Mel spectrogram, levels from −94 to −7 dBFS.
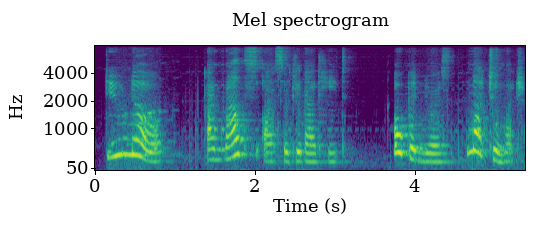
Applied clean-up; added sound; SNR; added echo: neural separator model SepFormer DNS4.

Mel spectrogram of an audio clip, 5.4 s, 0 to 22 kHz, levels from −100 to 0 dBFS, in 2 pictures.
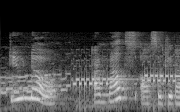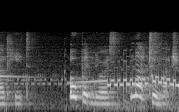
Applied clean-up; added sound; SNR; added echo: none; Ringtone; 5 dB; reverberation time 0.5 s.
